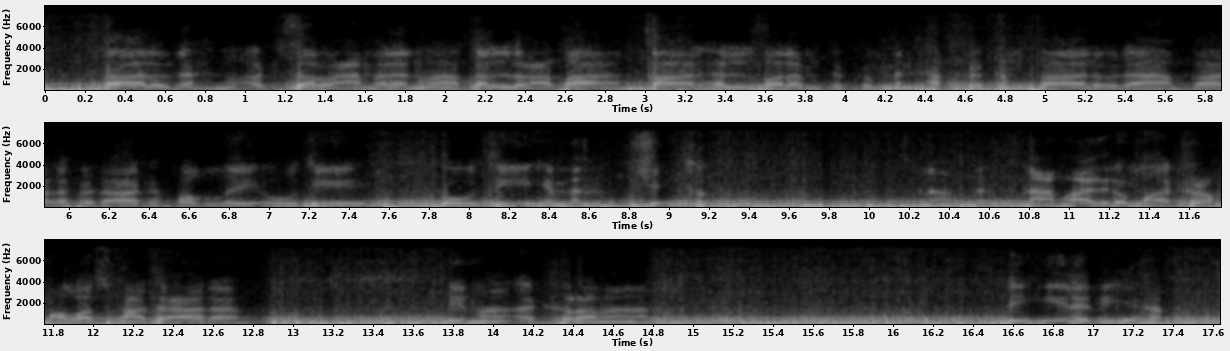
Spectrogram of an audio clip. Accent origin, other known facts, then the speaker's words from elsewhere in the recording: Iraq; هاي نوع من أنواع الحمضيات ما موجودة عندنا في العراق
